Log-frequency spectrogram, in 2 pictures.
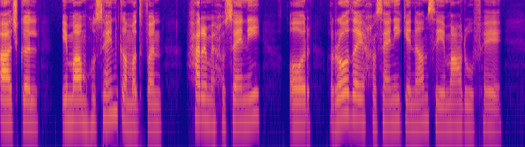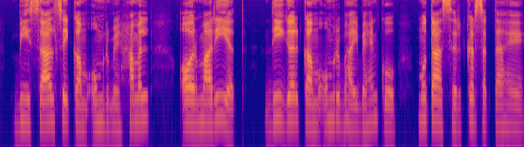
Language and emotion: Urdu, neutral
